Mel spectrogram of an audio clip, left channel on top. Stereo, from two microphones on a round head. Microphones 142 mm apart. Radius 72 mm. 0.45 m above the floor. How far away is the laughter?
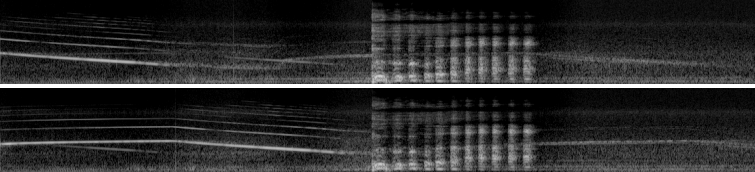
About 0.8 m.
